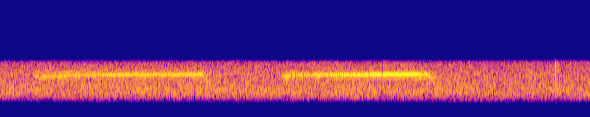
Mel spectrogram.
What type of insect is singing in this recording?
cicada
